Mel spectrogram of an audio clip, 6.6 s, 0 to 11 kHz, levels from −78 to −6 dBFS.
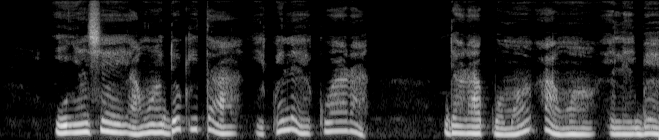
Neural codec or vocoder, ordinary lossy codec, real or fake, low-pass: none; none; real; none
